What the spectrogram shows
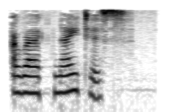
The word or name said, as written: arachnitis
